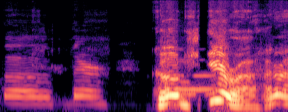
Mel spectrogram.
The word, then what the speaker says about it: Gojira: There, Gojira. I don't know how to say it. Gojira, yeah. Gojira, that's how you say it.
